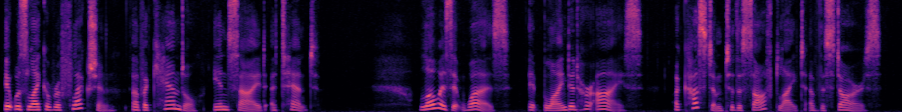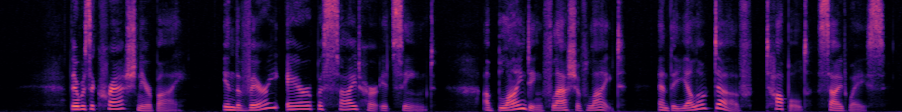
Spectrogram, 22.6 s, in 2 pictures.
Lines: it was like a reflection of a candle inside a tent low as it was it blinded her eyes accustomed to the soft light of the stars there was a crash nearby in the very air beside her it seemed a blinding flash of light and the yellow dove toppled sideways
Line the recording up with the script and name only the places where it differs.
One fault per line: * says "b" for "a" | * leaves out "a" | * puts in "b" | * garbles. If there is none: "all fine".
all fine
